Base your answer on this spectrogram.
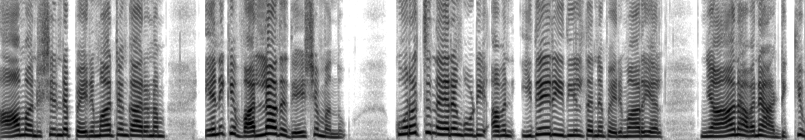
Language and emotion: Malayalam, angry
